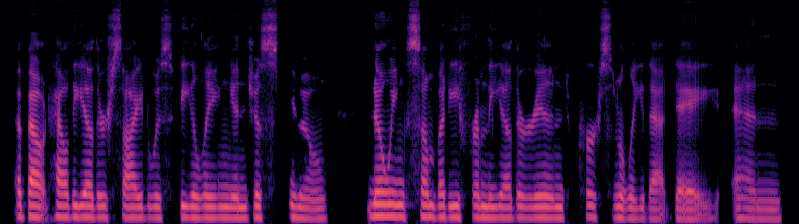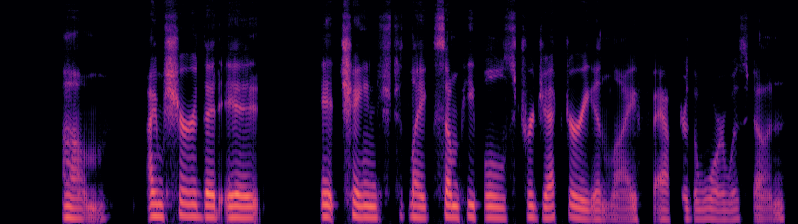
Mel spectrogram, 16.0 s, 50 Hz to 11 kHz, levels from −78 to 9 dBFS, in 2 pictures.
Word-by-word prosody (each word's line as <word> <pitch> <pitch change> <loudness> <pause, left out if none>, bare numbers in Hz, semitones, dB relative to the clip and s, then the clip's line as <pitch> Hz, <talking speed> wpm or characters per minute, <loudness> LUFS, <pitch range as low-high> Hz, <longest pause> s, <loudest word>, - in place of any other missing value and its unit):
about 165 -2 +3
how 165 -2 +2
the 160 0 +1
other 155 0 +1
side 150 0 -1
was 150 0 -5
feeling 155 -1 0
and 145 0 0
just, 155 0 -2
you 160 - -1
know, 140 -1 -3 0.4
knowing 175 -1 +4
somebody 160 -2 +1
from 155 0 -2
the 150 0 0
other 150 0 -2
end 150 -1 0
personally 150 -3 -4
that 135 -1 -6
day, 65 0 -4
and, 135 -2 -7 0.8
um, 150 0 -2 0.4
I'm 170 0 +5
sure 175 +1 +5
that 165 -1 +5
it 155 -1 +6 0.6
it 170 -1 +3
changed, 160 -1 +2
like, 160 -2 +1
some 165 -2 +4
people's 155 -3 0
trajectory 155 -2 +1
in - - -4
life - - -8
after 135 +2 -6
the 130 - -10
war 130 -1 -6
was 125 +2 -11
done 70 +1 -9
155 Hz, 145 wpm, -24 LUFS, 145-160 Hz, 0.8 s, it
